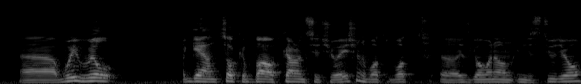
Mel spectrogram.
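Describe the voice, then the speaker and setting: Speaking at a moderate pace, a man with a Russian accent has a medium pitch. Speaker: game developer livestream host. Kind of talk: livestream talk. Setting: live stream studio. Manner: halting, many fillers.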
